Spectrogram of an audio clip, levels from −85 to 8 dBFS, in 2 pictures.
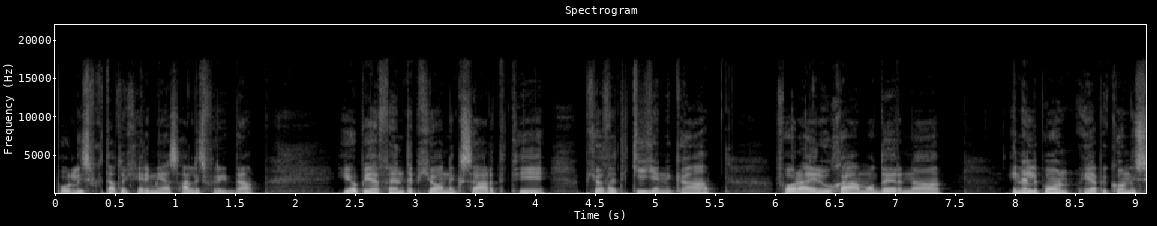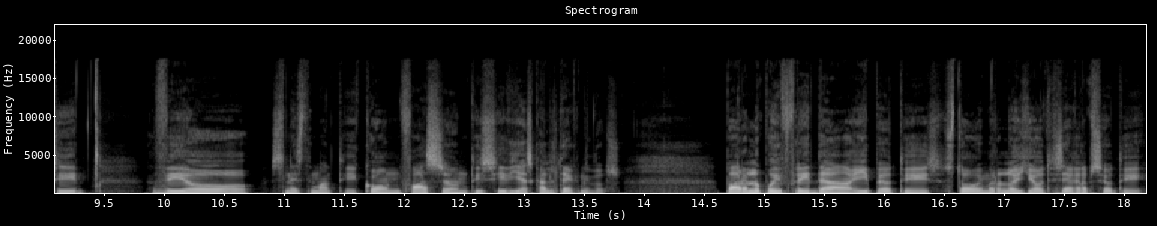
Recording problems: none

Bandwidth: 17.5 kHz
